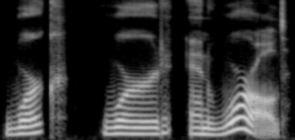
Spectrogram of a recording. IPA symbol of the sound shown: ɜː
